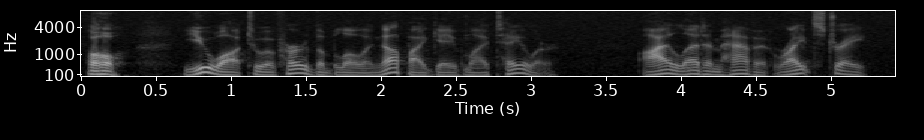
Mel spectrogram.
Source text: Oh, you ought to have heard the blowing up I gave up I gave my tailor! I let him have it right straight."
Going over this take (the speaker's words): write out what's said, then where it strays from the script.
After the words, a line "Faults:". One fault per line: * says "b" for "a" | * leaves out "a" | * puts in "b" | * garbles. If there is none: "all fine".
Oh, you ought to have heard the blowing up I gave my tailor! I let him have it right straight."
Faults:
* leaves out "up I gave"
